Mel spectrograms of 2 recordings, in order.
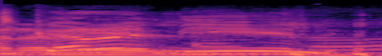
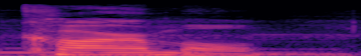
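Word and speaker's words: caramel: Есть карамель, есть кармел. Чаще всего, откуда я говорю кармел. – А в чем разница? – Карамел, кармел. Два слога или три? Есть два произношения на английском. Зависит от региона.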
